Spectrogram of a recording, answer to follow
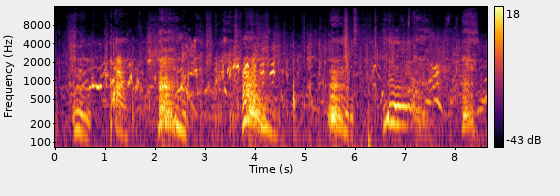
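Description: A person's voice shouting and exclaiming in loud bursts, each sliding down in pitch, with the loudest cries about two and four seconds in.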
